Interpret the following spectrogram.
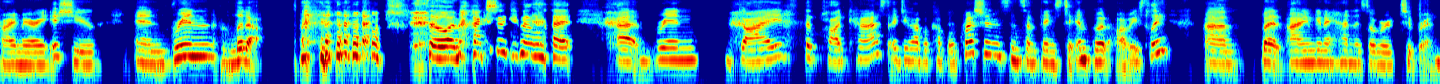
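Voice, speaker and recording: Speaking at a fairly slow pace, a woman has a fairly high pitch, lively intonation and a bright, sharp tone. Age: 50s. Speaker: osteopath podcast co-host. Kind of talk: casual podcast chat. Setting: in the same room as co-host.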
